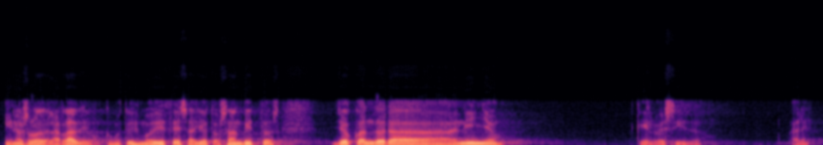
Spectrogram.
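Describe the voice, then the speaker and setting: A man's voice: mid-range voice, lively intonation, normal speed, long pauses. Wry Spanish storyteller, echoing hall, man. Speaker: radio drama panelist. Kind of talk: storytelling talk on a panel. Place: large hall at a congress. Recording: muffled, long hall reverb.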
